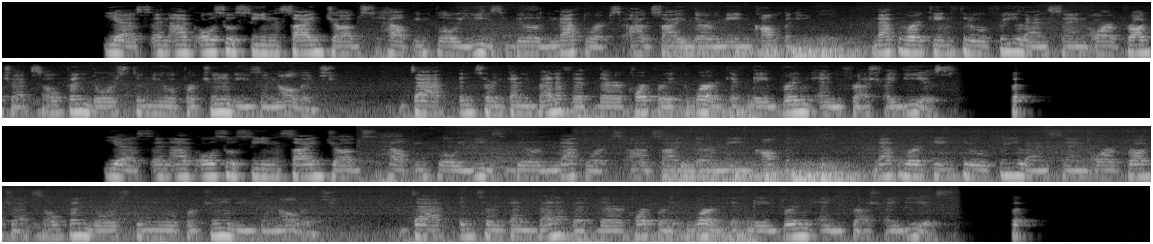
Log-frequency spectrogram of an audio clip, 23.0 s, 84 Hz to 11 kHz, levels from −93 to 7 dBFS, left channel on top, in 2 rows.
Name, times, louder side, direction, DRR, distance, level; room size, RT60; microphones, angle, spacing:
voice 1, 1.0-8.1 8.7-14.8 15.5-21.0 21.6-21.7, left 2 dB, 45° left, 0.4 m, -31 dB
Ocean, 3.5-19.0, equal, 20° right, 0.5 m, -39 dB
sound 1, 5.7-21.0, right 3 dB, 60° right, 0.6 m, -38 dB
3.9 x 3.6 x 2.4 m
head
